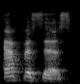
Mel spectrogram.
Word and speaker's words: Ephesus: know if it's not Ephesia, and I don't know if it's Ephesus or if it's Ephesus, I don't know how to pronounce it. So she's watching the class and she's listening to that, and she immediately calls me up and she says, I want you to know that it's Ephesus.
